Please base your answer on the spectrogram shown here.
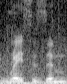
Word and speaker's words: racism: and debilitated by continuous racism belies debilitate racism racism racism the stress is on the first syllable not on the second racism not racism It's racism yada yada William William Do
